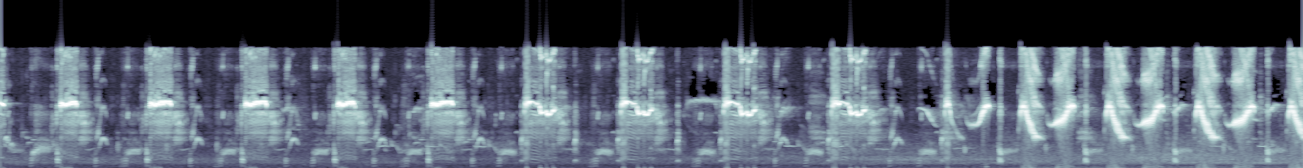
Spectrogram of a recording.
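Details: Common starling calling for a mate at close range, near enough to peck the camera lens: loud repeated clicks and rattles with high, thin whistles about once a second, turning into rapid sliding whistles toward the end.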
